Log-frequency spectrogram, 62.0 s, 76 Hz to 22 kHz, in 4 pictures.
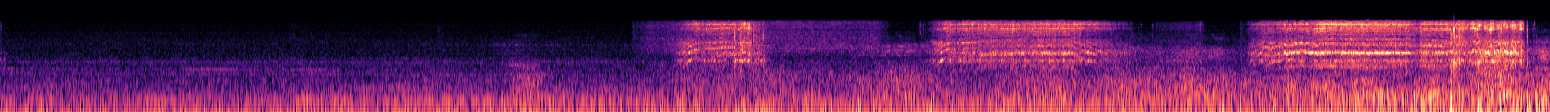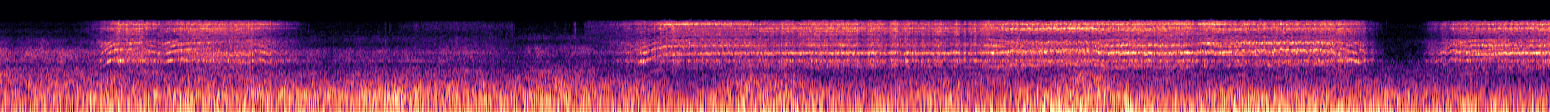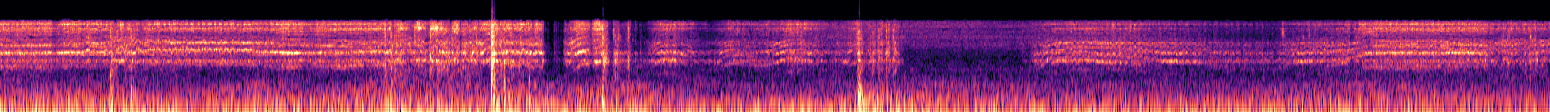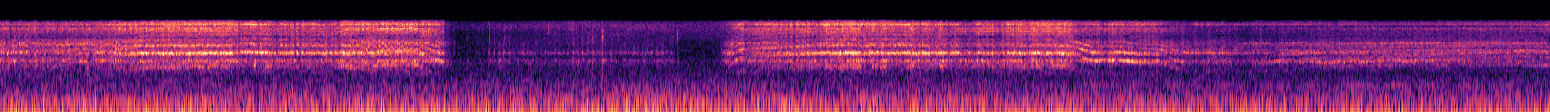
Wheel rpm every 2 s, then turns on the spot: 0, 0, 0, 60, 50, 70, 130, 130, 100, 20, 40, 180, 200, 200, 110, 180, 200, 190, 110, 90, 50, 110, 150, 140, 200, 80, 40, 180, 180, 90, 100.
50-52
